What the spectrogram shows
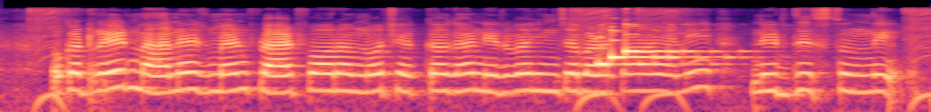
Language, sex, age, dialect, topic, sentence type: Telugu, female, 41-45, Central/Coastal, agriculture, statement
